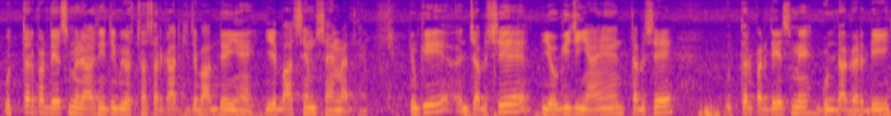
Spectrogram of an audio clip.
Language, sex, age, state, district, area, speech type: Hindi, male, 18-30, Uttar Pradesh, Pratapgarh, urban, spontaneous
